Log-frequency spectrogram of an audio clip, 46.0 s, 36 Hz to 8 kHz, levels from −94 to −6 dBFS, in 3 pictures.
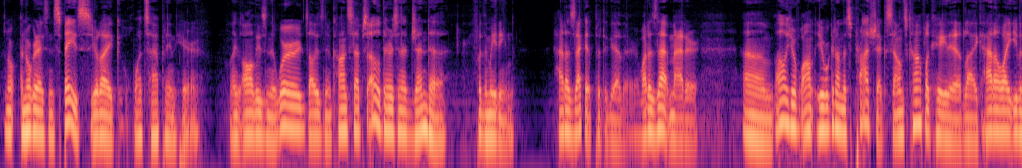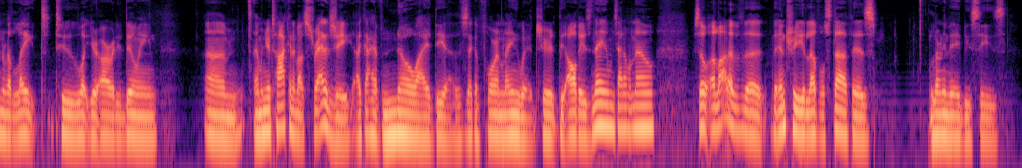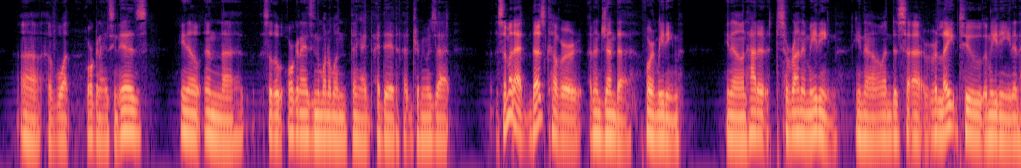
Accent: American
